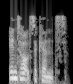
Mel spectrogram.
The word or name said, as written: intoxicants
